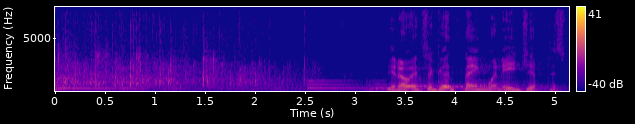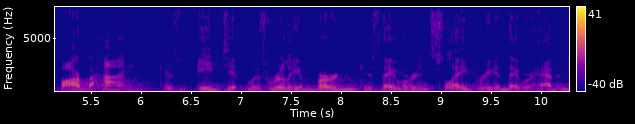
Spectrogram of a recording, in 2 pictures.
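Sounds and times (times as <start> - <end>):
audience clapping: 0.0 - 3.0
speech: 3.3 - 10.2.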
